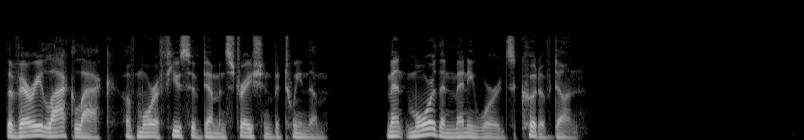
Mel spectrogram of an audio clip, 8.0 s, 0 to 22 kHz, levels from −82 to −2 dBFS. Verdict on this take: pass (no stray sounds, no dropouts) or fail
pass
